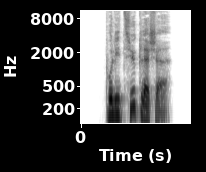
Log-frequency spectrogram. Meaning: inflection of polyzyklisch: 1. strong/mixed nominative/accusative feminine singular 2. strong nominative/accusative plural 3. weak nominative all-gender singular
- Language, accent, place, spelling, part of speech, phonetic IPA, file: German, Germany, Berlin, polyzyklische, adjective, [ˌpolyˈt͡syːklɪʃə], De-polyzyklische.ogg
